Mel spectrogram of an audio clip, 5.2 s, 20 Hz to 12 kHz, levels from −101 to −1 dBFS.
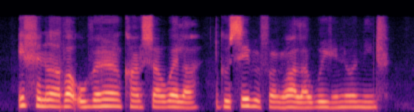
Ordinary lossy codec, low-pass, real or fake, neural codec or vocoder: MP3, 48 kbps; 7.2 kHz; fake; codec, 16 kHz, 0.8 kbps, ZipCodec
